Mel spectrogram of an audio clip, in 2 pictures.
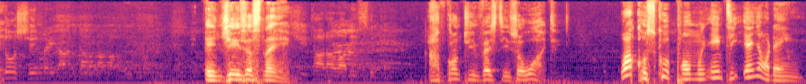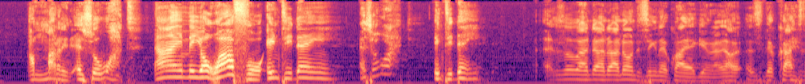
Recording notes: Preached at Ekklesia Chapel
